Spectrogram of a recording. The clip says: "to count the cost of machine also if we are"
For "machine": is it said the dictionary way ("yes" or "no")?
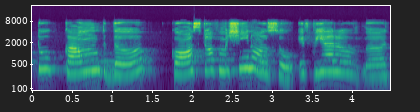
yes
